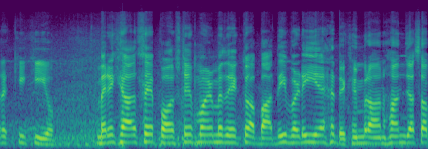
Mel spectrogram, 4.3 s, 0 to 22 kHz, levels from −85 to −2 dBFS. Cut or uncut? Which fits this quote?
cut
